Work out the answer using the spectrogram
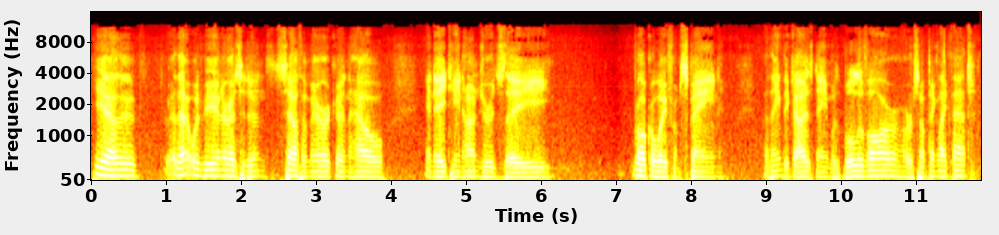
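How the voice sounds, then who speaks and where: A man chatting casually in a book discussion, halting and often correcting himself. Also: medium pitch, steady tone, a bit bright, slight background noise, low-quality recording.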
